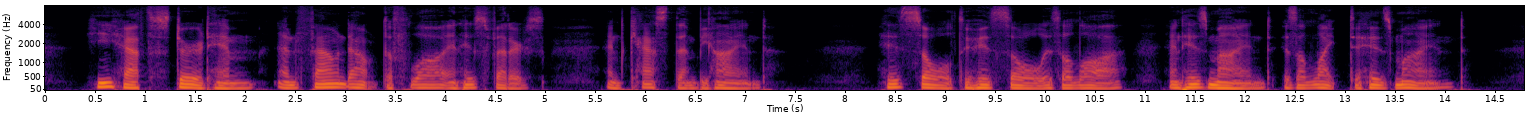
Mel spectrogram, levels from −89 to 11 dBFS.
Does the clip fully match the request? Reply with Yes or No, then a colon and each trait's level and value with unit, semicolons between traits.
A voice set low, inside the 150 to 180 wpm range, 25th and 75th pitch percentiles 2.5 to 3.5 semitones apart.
No: low, 105 Hz; slow, 135 wpm; average, 2.9 semitones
